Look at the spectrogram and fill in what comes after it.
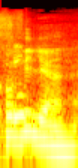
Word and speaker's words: Covilhã: Estamos ouvindo aqui de Covilhã, é assim? – Covilhã, é isso mesmo.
